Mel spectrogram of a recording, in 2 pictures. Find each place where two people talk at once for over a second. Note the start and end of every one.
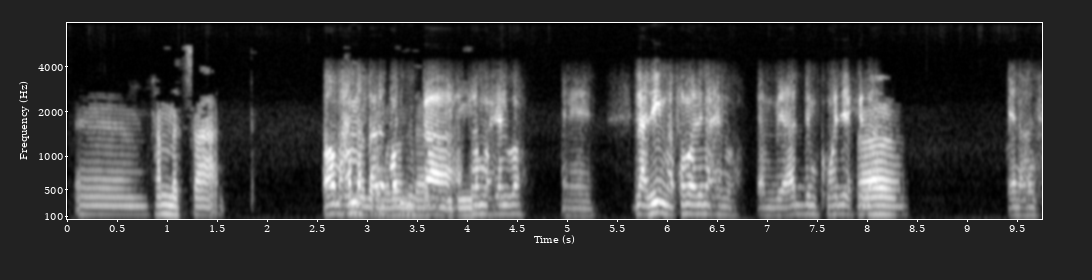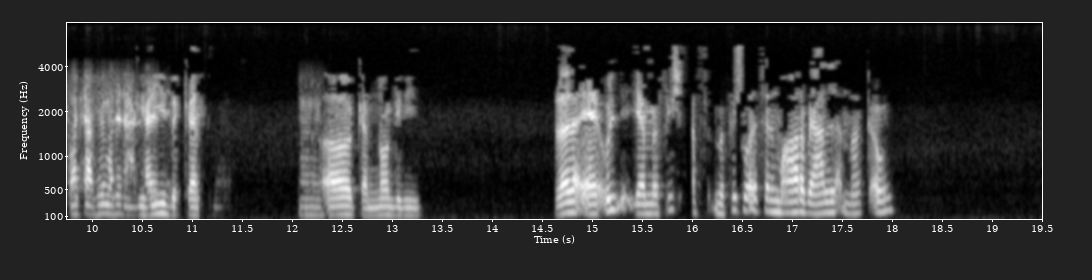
2.8-4.1

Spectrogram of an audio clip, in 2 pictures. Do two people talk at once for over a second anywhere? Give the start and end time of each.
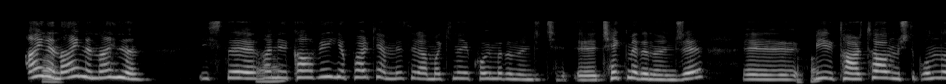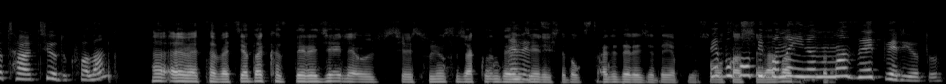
16.6-17.8

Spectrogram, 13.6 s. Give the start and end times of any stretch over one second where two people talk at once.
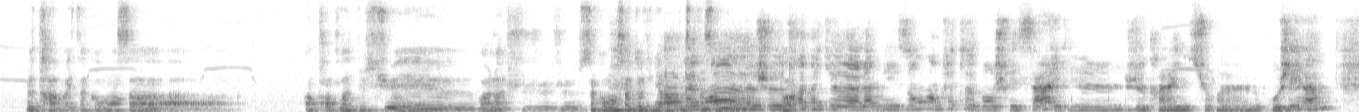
6.6-8.0

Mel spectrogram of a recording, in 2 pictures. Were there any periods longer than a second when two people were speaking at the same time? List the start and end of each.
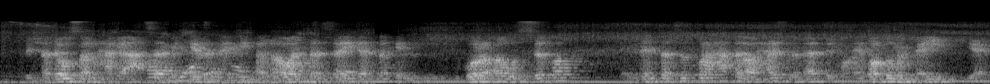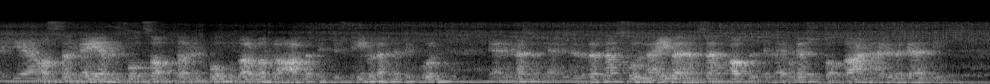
1.5-3.9

